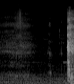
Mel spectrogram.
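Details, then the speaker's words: Adult who says certain shots make him stuffy and nasal and gives him sneeze attacks; quiet room late at night, then a sudden loud explosive sneeze. "These shots, I don't know what it is, but these shots make me stuffy, nasally, shit like that. One more for good measure. I get sneeze attacks."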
